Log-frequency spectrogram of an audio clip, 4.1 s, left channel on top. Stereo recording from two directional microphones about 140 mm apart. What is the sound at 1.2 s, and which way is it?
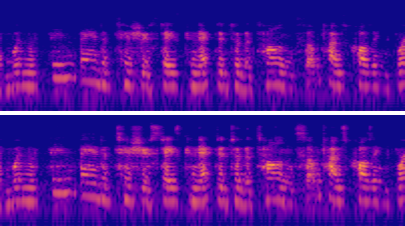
Speech, 10° right (ahead or behind).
